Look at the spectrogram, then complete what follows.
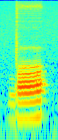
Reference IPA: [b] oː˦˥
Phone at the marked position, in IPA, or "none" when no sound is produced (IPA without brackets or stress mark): b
